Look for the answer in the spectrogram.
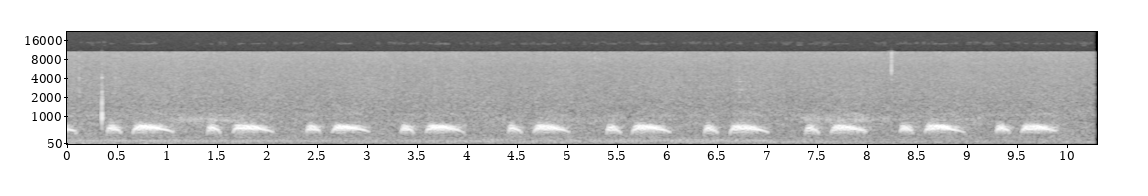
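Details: A recently caught spotted dove gives its Sấm Thổ-toned coo in Thúc Đồng Pha Sấm style: about ten evenly spaced pairs of short and longer slurred coos, roughly one per second, in a quiet setting.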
